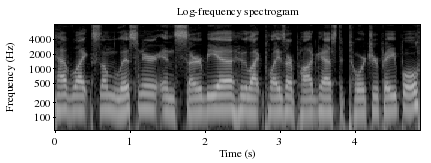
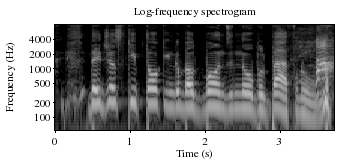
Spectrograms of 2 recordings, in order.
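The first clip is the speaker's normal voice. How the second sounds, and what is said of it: Bad put-on Serbian accent, sounds Russian. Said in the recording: “was that supposed to be Serbian? ... a terrible Serbian accent? ... That was just a terrible accent. ... It sounded a lot more Russian.”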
